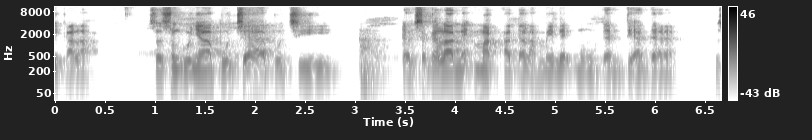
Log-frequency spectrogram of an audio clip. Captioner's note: speaks Arabic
